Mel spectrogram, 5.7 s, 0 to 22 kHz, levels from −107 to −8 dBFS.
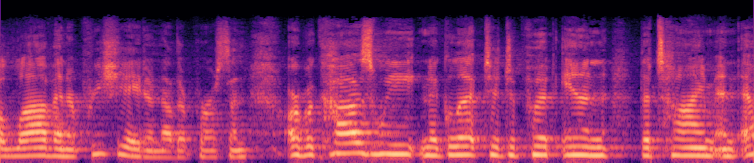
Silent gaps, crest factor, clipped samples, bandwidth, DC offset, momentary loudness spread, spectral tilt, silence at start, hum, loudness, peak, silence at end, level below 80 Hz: none; 16 dB; under 0.1%; 13.5 kHz; under 0.1%; 11 LU; -4.5 dB/octave; 0 s; none; -25 LUFS; -8 dBFS; 0 s; -62 dBFS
